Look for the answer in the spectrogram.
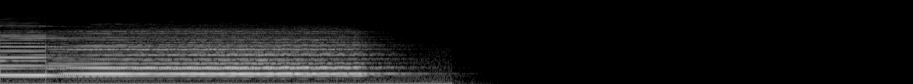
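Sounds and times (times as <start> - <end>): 
violin backing track for weddings: 0.0 - 4.3.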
